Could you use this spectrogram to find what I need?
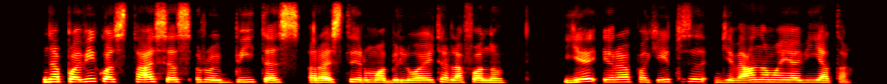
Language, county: Lithuanian, Vilnius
